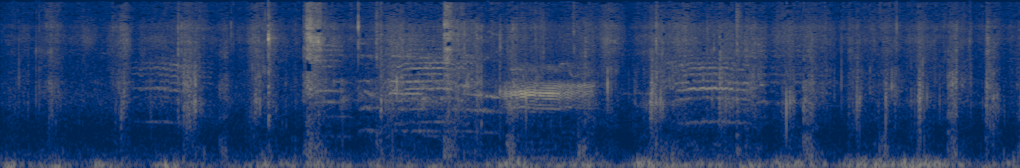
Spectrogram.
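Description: goats and sheep bleating

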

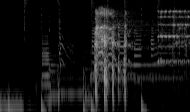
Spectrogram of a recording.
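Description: doorbell ringing

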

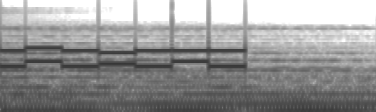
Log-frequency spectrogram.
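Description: phone call ringing

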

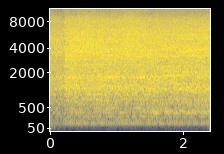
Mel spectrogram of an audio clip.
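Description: hair dryer blowing

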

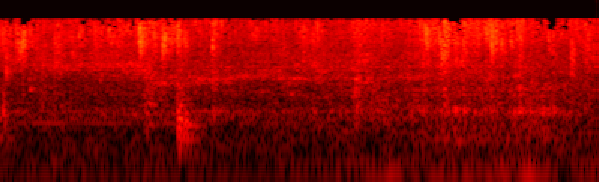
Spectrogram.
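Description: running shower water

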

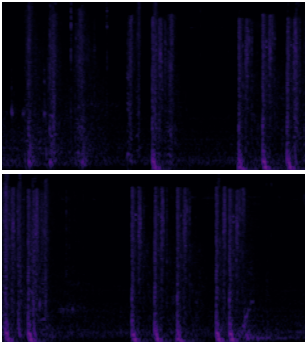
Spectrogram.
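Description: video game gunfire

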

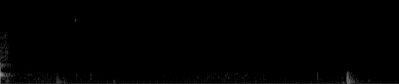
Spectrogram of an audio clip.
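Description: computer mouse clicking

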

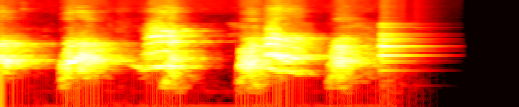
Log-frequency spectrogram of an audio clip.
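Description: dogs barking excitedly

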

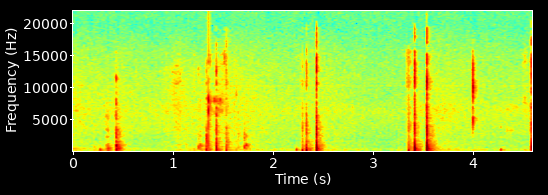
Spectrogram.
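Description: mechanical keyboard clicking

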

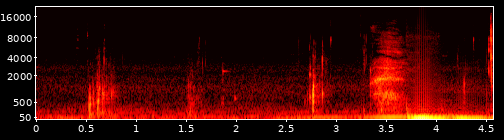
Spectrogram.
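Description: sipping a drink

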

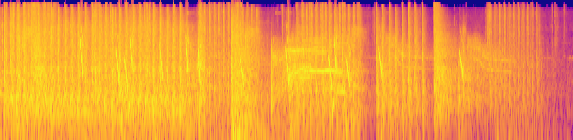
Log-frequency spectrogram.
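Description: gunfire sound effect

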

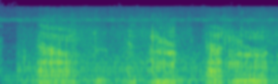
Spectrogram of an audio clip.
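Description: pigs grunting

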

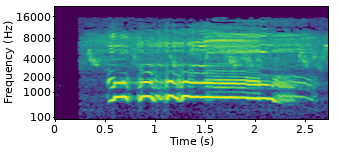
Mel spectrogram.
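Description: rooster crowing

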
